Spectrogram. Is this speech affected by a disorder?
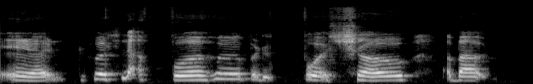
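Yes: deafness.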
